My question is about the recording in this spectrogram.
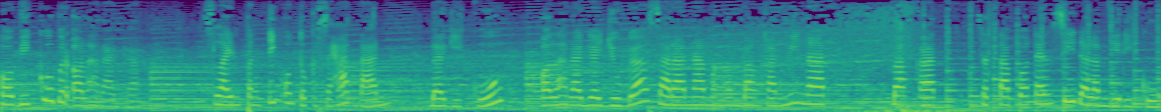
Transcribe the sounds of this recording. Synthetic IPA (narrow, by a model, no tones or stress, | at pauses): hobikubərʔolahraɡa | səlaɪnpənt̪ɪŋunt̪ʊkːə̥seɦat̪an | baɡiku | ʔolahraɡad͡ʒuɡasaɾanaməŋəmbaŋkanminat̪̚ | bakat̪̚ | sərt̪apot̪ɛnsidalamdiɾiku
